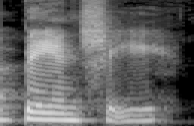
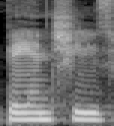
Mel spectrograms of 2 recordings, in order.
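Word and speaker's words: bean sí: scary or not scary banshees really are. So the word banshee is derived from Old Irish Banshee, but it's like spelled like bean and then C as in senor, like si senor.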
